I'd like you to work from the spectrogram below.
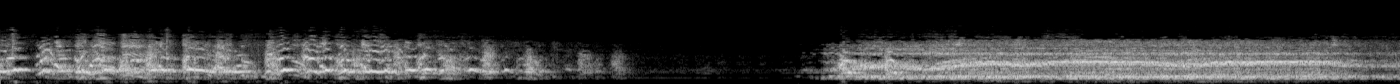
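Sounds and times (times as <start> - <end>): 
dogs howling and whining: 0.0 - 6.3, 8.0 - 13.9
dogs barking and yipping: 0.0 - 6.4, 8.3 - 9.1.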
